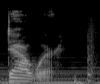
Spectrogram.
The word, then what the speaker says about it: dour: Pronunciation breakdown, dour.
